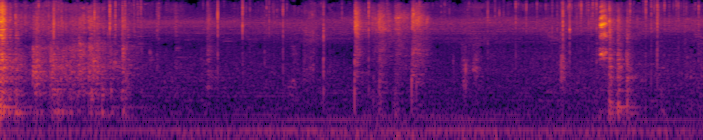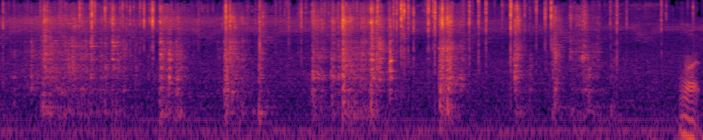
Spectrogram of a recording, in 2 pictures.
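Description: Lit B&B hickory lump charcoal tumbles out with scraping, crunching clatter and sharp crackles, a busy close sound that comes in irregular bursts over a steady hiss.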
